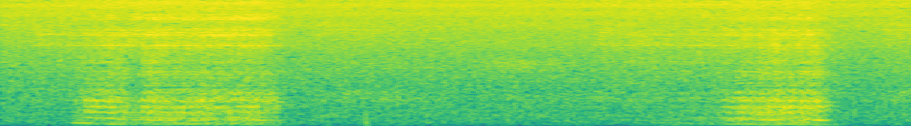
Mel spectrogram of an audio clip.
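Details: Man sleeping: two loud, rattling inhaled snores about four seconds apart with quiet breathing between; heavy snoring.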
